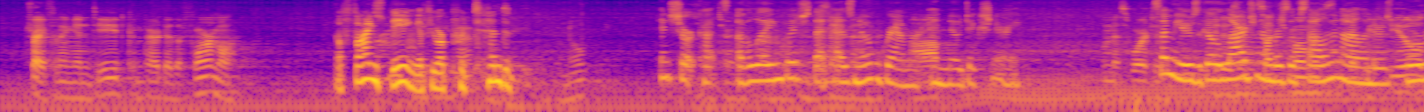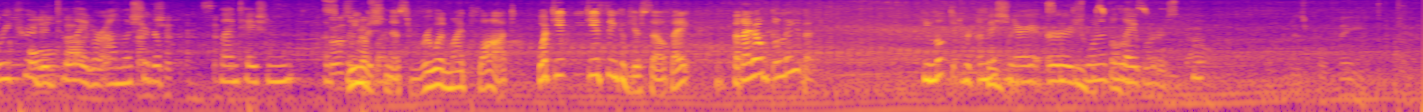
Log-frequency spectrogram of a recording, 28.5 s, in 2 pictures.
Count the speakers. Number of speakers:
4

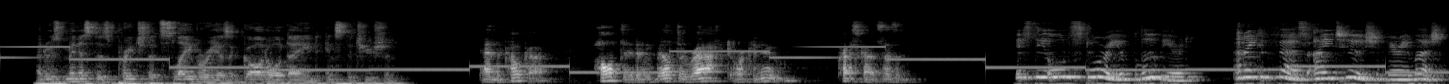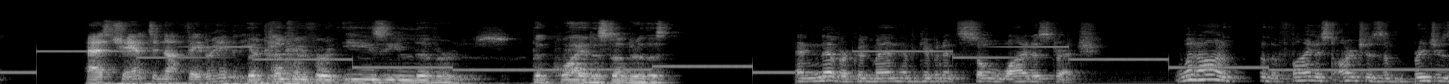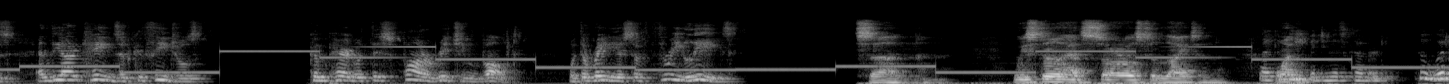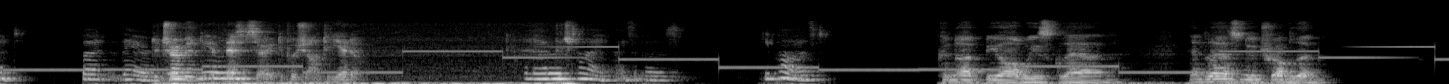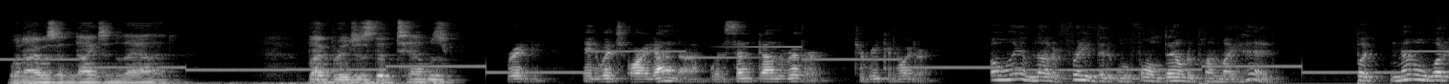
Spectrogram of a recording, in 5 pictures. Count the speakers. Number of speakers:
6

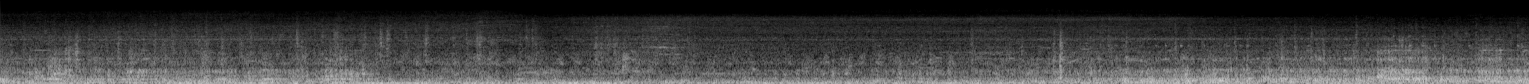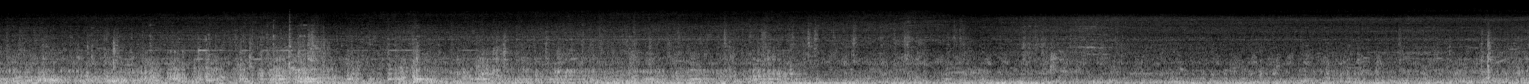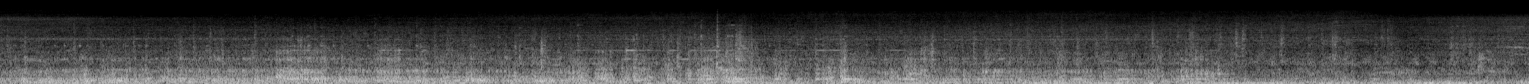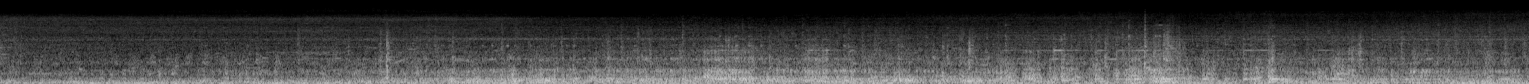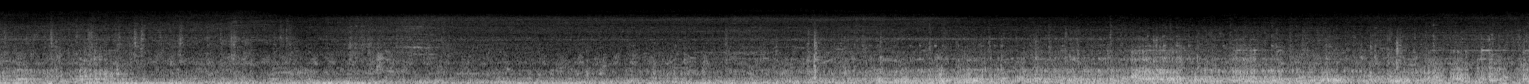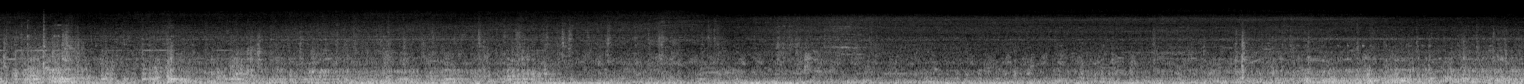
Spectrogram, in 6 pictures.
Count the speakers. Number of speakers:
0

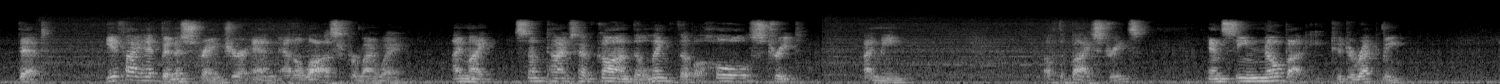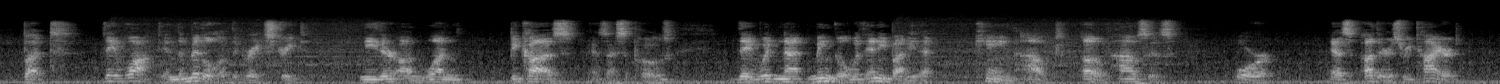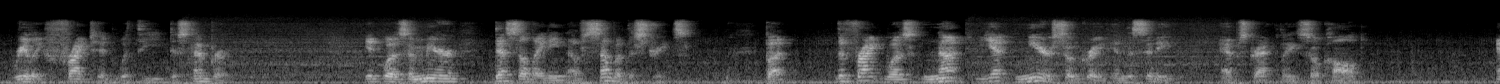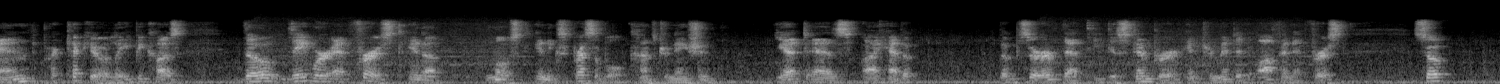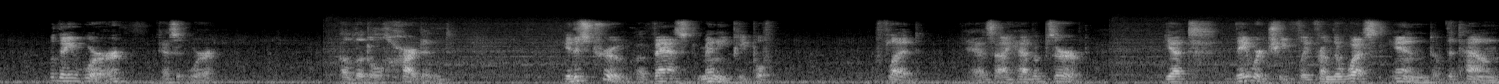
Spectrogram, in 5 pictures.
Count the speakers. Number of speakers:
1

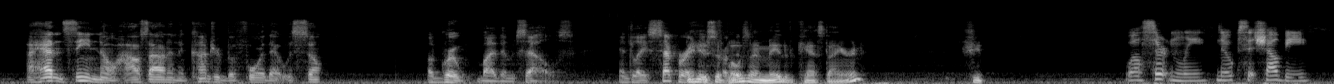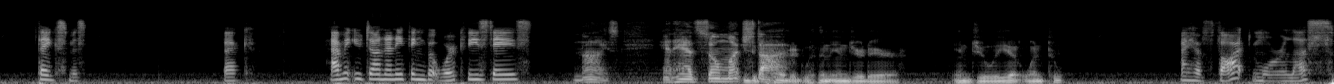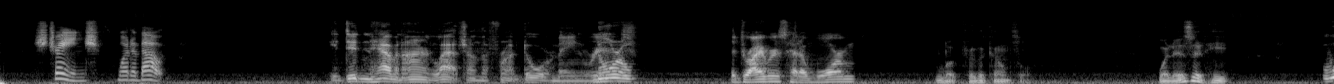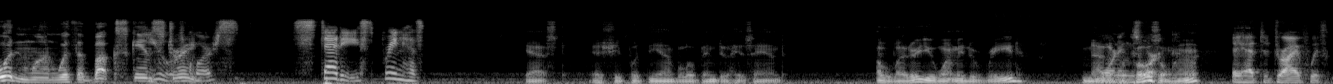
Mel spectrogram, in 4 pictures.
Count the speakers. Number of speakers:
4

